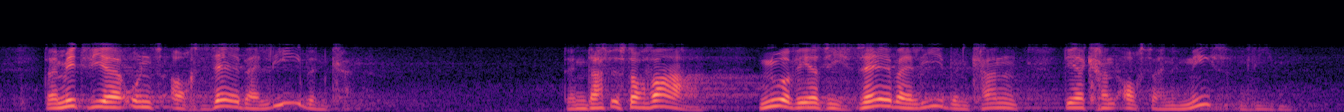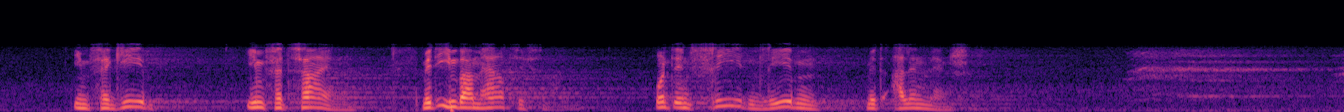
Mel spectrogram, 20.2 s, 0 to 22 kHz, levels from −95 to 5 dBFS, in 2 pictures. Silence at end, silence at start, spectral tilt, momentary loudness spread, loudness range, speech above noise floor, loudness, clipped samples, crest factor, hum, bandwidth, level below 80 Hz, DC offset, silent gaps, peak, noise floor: 0.7 s; 0.35 s; -5.5 dB/octave; 24 LU; 8 LU; 37 dB; -28 LUFS; under 0.1%; 22 dB; none; 4.6 kHz; -62 dBFS; under 0.1%; none; -8 dBFS; -64 dBFS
